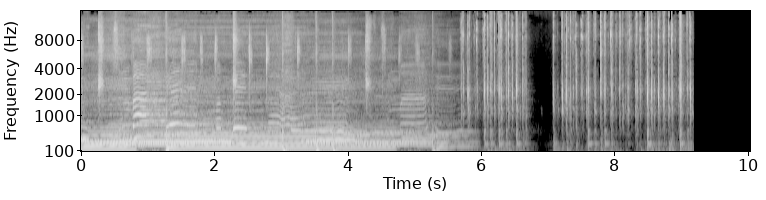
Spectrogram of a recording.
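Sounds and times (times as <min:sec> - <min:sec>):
sung music track: 0:00.0 - 0:05.9
computer keyboard typing clicks: 0:05.7 - 0:09.2.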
